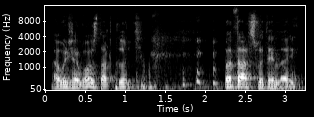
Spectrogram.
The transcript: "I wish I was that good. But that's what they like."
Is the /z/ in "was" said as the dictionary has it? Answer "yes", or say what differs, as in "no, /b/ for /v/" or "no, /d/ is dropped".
yes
